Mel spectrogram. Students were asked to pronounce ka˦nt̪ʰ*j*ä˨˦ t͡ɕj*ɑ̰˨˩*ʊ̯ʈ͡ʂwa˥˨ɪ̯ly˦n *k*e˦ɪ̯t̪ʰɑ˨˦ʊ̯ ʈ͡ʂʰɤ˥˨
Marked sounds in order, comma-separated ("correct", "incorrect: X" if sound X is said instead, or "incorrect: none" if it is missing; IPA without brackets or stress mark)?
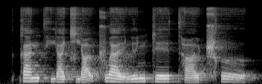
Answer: correct, correct, correct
